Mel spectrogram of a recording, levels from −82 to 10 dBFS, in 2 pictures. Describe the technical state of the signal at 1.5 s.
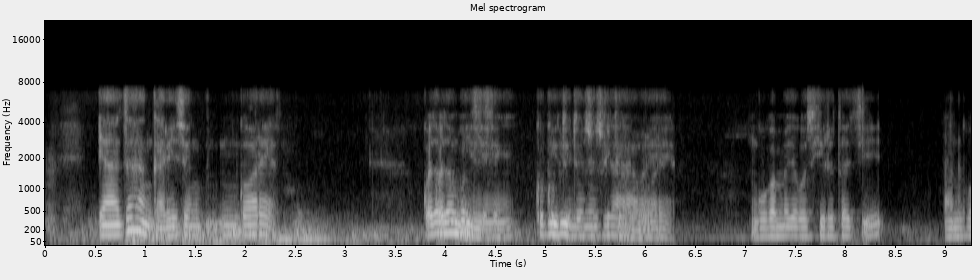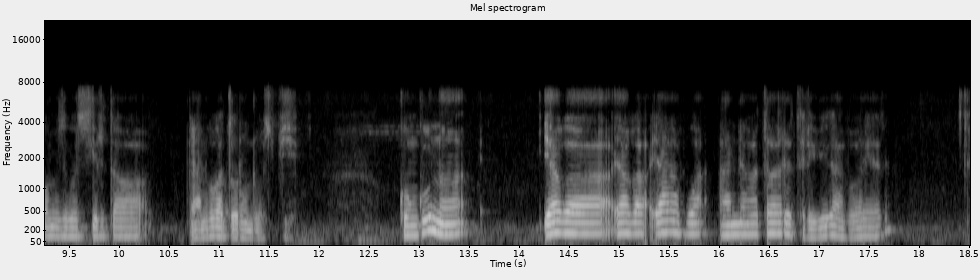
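At 1.5 s the speech is intact, with no fault present, and the AMR wideband (HD Voice) codec carrying it is running at 23.85 kbit/s, where its coding leaves at most faint traces.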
